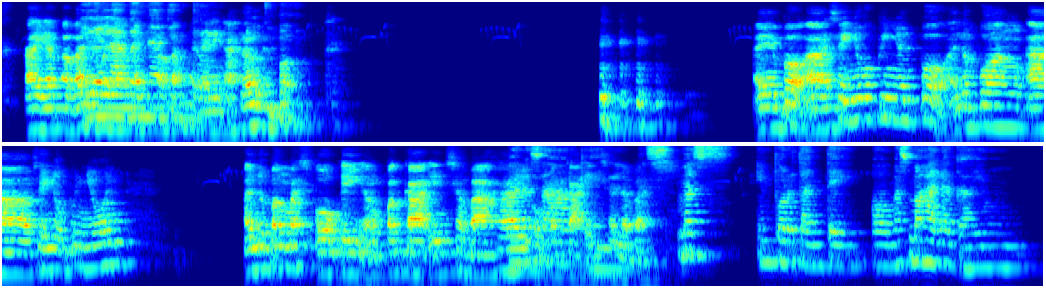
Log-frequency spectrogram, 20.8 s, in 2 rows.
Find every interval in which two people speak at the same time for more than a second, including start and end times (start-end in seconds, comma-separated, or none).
0.8-2.2, 15.5-16.9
